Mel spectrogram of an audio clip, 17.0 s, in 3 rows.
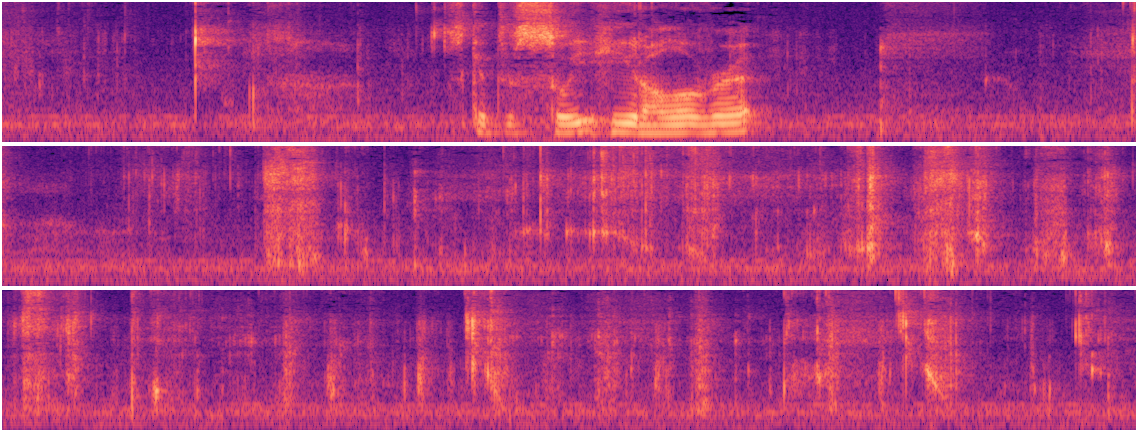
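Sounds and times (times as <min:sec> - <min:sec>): biting and chewing crunchy chicken: 0:05.7 - 0:17.0.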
